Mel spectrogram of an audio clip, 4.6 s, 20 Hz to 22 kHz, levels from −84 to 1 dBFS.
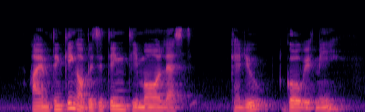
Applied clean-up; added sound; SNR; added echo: none; none; none; none.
